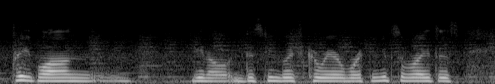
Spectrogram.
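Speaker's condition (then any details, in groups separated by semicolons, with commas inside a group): Cerebral palsy; from birth, full support getting up and showering; some support at work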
